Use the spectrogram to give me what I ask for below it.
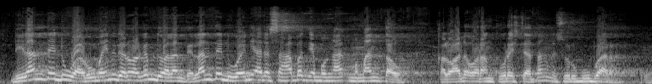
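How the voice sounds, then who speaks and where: A man preaching a sermon, telling a story in an animated, colloquial way with rising emphasis. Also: a little high, quick pace. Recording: echoey hall, faint noise.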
